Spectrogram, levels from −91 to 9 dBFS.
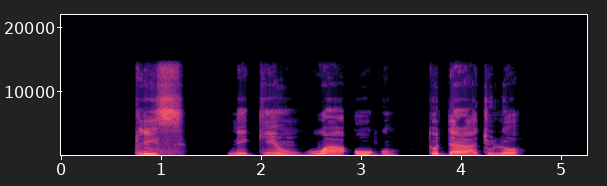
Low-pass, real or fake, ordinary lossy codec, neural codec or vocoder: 14.4 kHz; real; none; none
